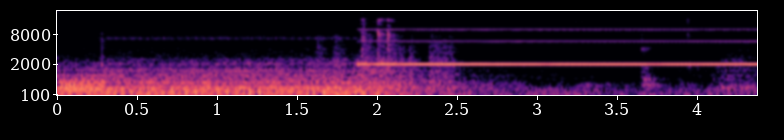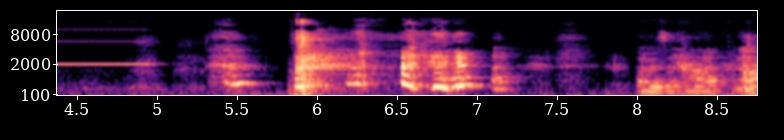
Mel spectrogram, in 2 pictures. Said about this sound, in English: We're gonna put them in the microwave for 1-minute increments to get that sugar to melt.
